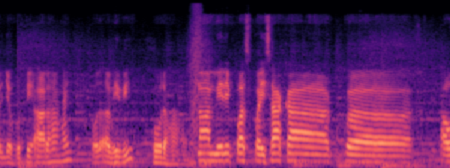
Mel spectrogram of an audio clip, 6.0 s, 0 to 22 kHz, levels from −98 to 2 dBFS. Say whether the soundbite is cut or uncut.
cut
